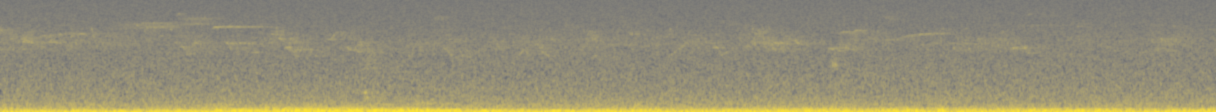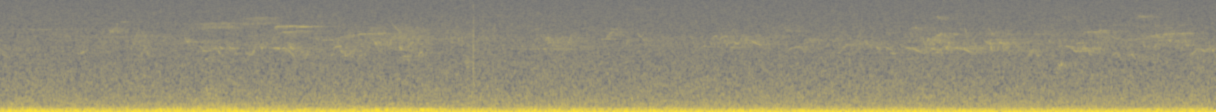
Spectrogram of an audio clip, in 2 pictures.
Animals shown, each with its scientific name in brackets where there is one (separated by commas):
Rose-breasted Grosbeak (Pheucticus ludovicianus), Tufted Titmouse (Baeolophus bicolor), Black-throated Green Warbler (Setophaga virens), Eastern Wood-Pewee (Contopus virens), Red-eyed Vireo (Vireo olivaceus)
